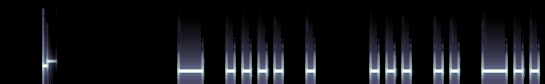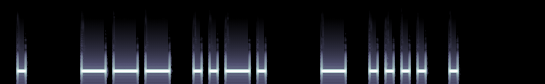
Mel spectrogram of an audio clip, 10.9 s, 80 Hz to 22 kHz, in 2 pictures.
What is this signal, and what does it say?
Morse code, heard as a keyed tone, about 14 wpm, 700 Hz. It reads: THE SIDE OF THE
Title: Sets of 4 Words 15wpm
